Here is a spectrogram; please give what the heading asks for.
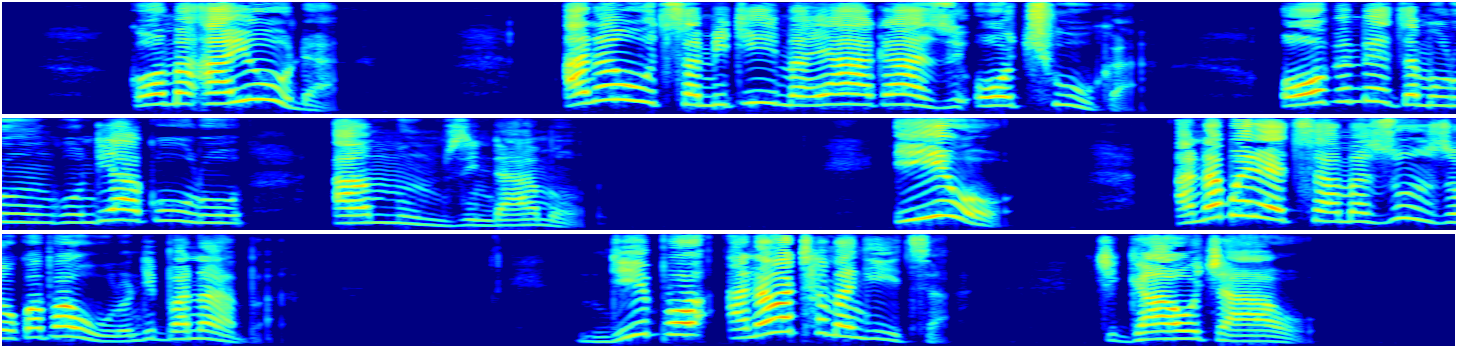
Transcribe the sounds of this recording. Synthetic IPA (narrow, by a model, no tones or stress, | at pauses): kɔmaʔajuɗa̰ | anaut͡sʰamitimajaːkaziʔɔt͡ʃʰuka̰ | ɔpɛmbɛd͡zamuluŋɡundiakulu | amum̩zindaːmɔ̰ | iwɔ | anaɓwɛɾɛt͡sʰamazunzɔkwap̬aulɔndibanaːba | ndipɔanawatʰamaŋɡit͡sʰa̰ | t͡ʃiɡawɔt͡ʃaːwɔ̰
